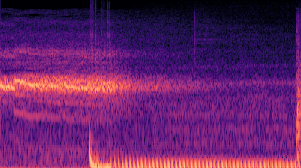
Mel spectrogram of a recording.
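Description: A pteranodon screech sound effect: one long high cry, falling slightly in pitch and fading out. A deep sustained music drone comes in about halfway through.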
